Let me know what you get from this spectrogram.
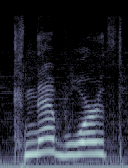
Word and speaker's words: Knebworth: Le spectacle avait lieu à Knebworth, en Angleterre. Ah, quelle prononciation tellement belle qu'on va y faire reprendre, s'il vous plaît. – Knebworth Park, en Angleterre.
